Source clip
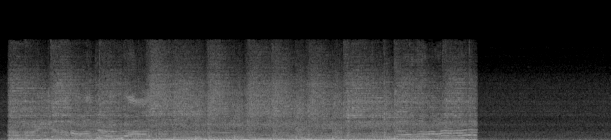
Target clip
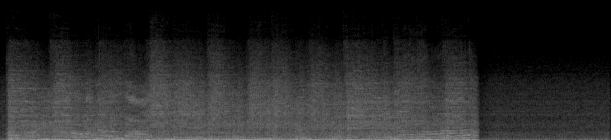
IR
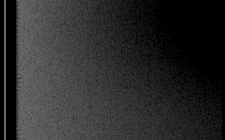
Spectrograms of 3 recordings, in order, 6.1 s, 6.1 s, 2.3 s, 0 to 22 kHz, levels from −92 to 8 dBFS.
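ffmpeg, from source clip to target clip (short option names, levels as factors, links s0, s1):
-filter_complex "[0:a]acompressor=threshold=0.0126:ratio=4,flanger=delay=17.5:depth=7.4:speed=0.65,asplit=3[s0][s1][s2];[s1]asetrate=22050,aresample=44100,atempo=2,volume=0.708[s3];[s2]asetrate=58866,aresample=44100,atempo=0.749154,volume=0.282[s4];[s0][s3][s4]amix=inputs=3:normalize=0,volume=1.19"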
